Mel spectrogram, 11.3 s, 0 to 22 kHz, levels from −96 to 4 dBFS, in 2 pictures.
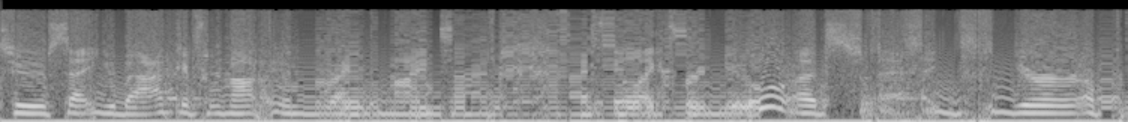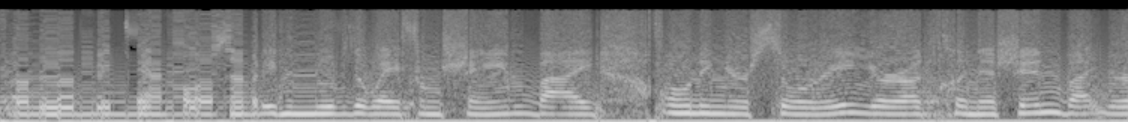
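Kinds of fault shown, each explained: Low bit depth without dither: The whole clip carries a coarse, grainy distortion that shifts with the speech, and the quiet stretches crumble or sputter instead of fading smoothly. That points to samples that were likely cut down to very few bits, something like 3, and truncated with no dither. The error then follows the signal and sits only about 5 dB below it, so the grit never lets up.
Robotic sound from repeated short buffers: Twice the speech turns into a stiff metallic buzz, from 1.52 to 3.8 s right after "if you're not in", and from 5.51 to 6.91 s between "you're a" and "who moves away from". The buzz is fixed at 188 Hz, which fits playback likely looping a chunk of about 5.3 ms while most of the real audio is skipped, so the words only roughly come through.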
